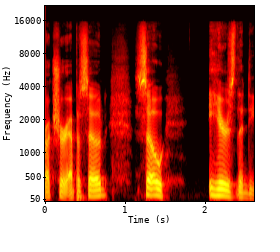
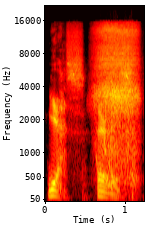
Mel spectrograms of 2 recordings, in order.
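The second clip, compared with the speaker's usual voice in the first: ordinary delivery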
